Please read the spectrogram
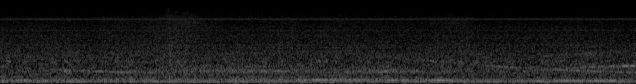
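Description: Quiet room tone: a steady faint hiss and low hum, with no distinct handling sounds from the fly tying.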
